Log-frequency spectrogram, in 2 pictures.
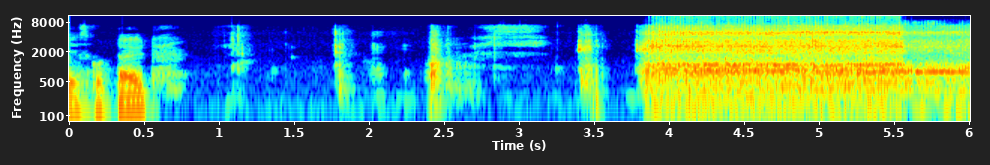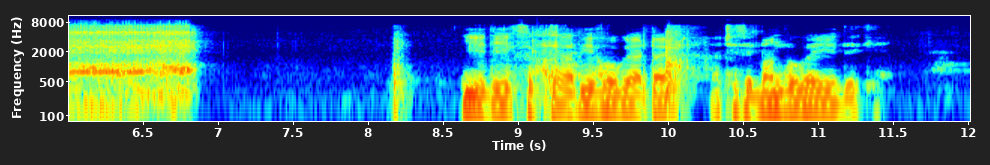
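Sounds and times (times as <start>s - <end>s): cordless impact wrench running: 3.8s - 6.9s.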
